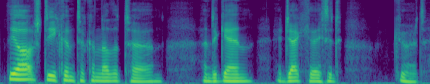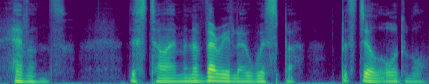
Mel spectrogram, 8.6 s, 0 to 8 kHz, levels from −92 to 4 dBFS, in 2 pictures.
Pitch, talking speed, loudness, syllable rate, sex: 115 Hz, 140 wpm, -21 LUFS, 5.5 syllables/s, male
